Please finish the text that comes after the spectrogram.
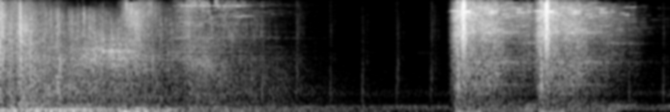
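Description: Repeated Confringo blasting spells explode in the Hogwarts Legacy video game: a loud booming burst decays over a few seconds, followed by a second sharp blast with crackling debris.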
